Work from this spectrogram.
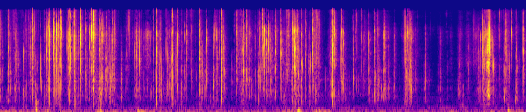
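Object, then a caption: Thin plastic drink bottle. Fingernails scratch and tap on a hollow, clear plastic Gatorade bottle with an orange cap and a little blue liquid inside, held close to the mic. A dense run of quick, bright crinkles and crisp clicks fills the clip. Each click is dry and dies away almost instantly, with hardly any low end.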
